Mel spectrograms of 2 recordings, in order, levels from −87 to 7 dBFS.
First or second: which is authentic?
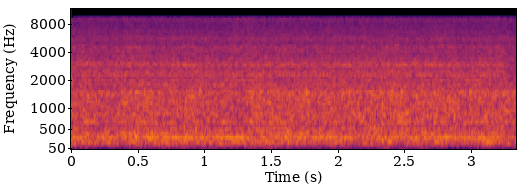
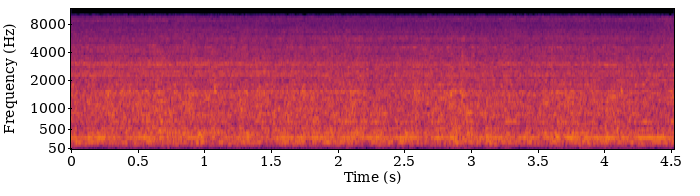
second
